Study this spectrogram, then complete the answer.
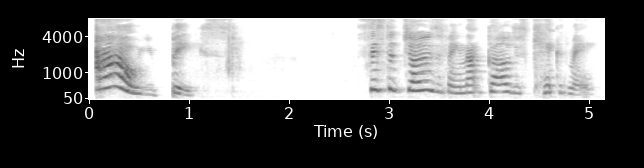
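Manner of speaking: loud, high outraged scream, dragged out. A narrator's reading. Kicked girl telling on her attacker to the nun, screaming. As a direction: scream it out as a hurt tattletale. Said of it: "she screamed".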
